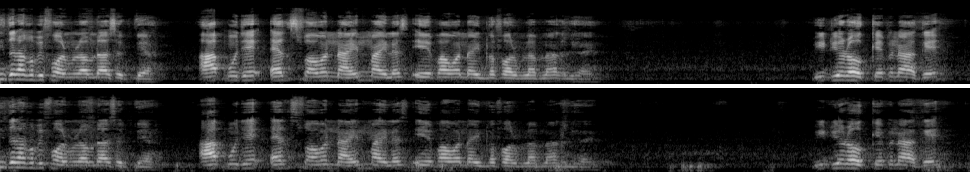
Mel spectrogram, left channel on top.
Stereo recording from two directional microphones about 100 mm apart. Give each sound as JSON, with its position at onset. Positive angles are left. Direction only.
{"t": 0.1, "sound": "speech", "side_deg": 35}
{"t": 8.1, "sound": "speech", "side_deg": 30}
{"t": 8.5, "sound": "a man's voice", "side_deg": 0}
